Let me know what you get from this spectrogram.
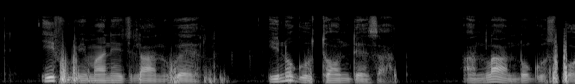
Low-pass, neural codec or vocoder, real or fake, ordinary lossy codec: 9.9 kHz; none; real; none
